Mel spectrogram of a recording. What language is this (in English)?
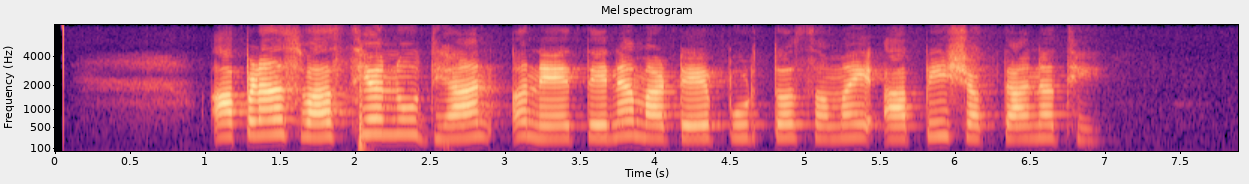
Gujarati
